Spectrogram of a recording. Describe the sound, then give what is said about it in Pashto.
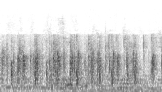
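Dense, even hand clapping from an audience applauding in honour of a speaker, sustained across the whole moment without a break. “دغه دی دام تاسې او دام د قدر وړ غبار صاحب، په افتخاري لاسونه وپړکوئ.”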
